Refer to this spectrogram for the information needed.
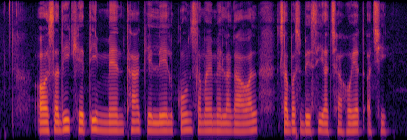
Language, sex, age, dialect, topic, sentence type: Maithili, male, 18-24, Eastern / Thethi, agriculture, question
